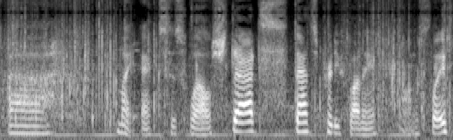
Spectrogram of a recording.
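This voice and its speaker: Amid noticeable background noise, a woman with a fairly low pitch speaks at a very slow pace. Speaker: video game streamer. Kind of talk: live stream gameplay with reading game text aloud. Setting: live stream.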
